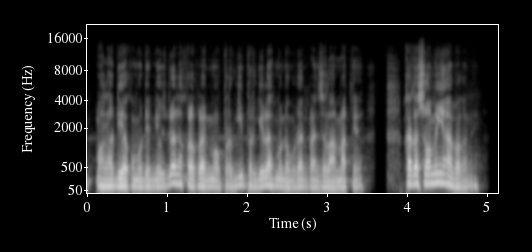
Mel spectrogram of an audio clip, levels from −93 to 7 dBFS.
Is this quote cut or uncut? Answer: uncut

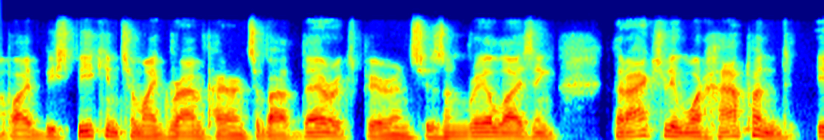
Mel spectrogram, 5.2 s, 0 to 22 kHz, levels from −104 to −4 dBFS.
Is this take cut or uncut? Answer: uncut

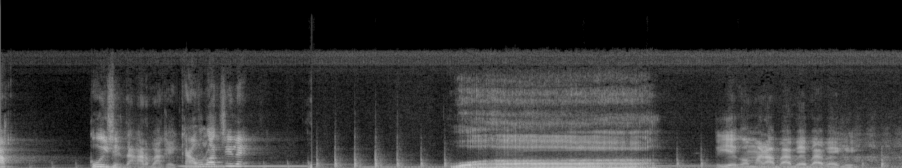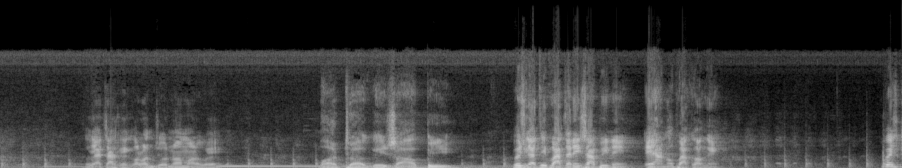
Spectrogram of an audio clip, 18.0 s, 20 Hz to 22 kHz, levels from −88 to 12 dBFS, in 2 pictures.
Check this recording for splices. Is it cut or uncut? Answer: cut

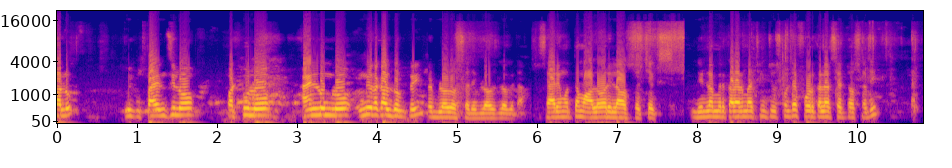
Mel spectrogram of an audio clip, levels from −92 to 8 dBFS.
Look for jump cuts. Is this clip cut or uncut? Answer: cut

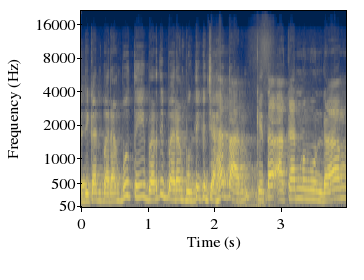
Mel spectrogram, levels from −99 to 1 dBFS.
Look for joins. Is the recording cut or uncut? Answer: cut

